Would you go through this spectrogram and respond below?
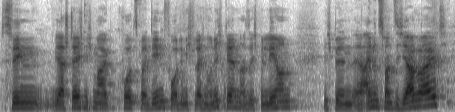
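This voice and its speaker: A man in his thirties speaks at an ordinary pitch to a room of young listeners. His talk mixes teaching with light jokes and questions to the crowd. He sounds relaxed and direct. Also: fairly quick. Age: 30s. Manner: casual, joking, asks the audience questions. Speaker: youth speaker at a camp. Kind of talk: sermon talk to young people. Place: room with a live audience.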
